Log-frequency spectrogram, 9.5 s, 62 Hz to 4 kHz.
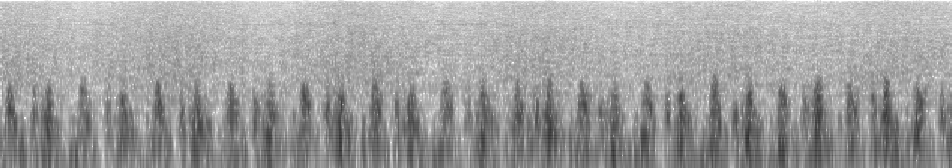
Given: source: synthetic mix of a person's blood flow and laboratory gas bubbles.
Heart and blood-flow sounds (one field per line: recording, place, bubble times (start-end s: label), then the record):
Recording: Doppler ultrasound of blood flow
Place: precordium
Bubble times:
3.28-3.39 s: bubbles
From the record:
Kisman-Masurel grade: 112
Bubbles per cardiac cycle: 1 to 2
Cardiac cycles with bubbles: 1 to 10%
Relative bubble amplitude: moderate (0.250 to 0.450)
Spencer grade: 1 (occasional bubble signal discernible with the cardiac motion signal, with majority of cardiac periods free of bubbles)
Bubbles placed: anywhere in the cardiac cycle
